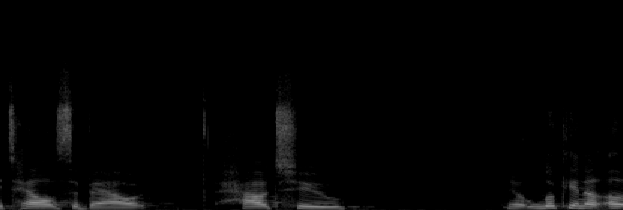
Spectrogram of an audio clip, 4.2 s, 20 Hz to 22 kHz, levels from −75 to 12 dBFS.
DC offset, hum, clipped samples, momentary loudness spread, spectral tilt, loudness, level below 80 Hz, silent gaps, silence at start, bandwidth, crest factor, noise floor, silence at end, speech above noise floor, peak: under 0.1%; none; under 0.1%; 12 LU; -3 dB/octave; -36 LUFS; -86 dBFS; none; 0 s; 16 kHz; 16 dB; -73 dBFS; 0 s; 38 dB; -20 dBFS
